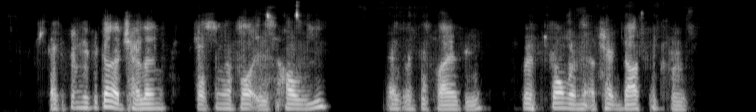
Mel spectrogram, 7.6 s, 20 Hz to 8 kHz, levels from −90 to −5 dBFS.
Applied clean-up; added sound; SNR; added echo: neural mask model Resemble Enhance denoiser.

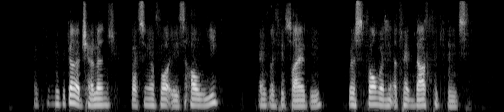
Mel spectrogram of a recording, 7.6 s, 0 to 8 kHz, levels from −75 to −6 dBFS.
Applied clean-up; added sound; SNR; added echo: neural mask model DeepFilterNet 3.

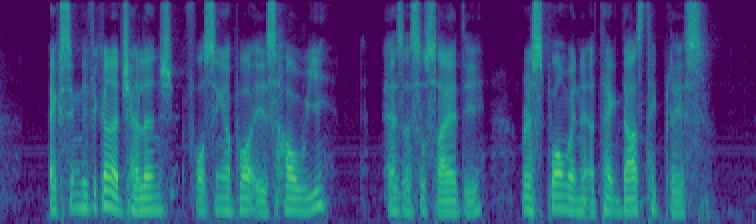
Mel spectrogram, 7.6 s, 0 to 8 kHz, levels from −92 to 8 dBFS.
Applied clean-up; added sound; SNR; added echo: none; none; none; none.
